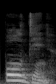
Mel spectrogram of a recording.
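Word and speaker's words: полдень: day or night so for noon paulding this stresses on the first syllable and for midnight pull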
